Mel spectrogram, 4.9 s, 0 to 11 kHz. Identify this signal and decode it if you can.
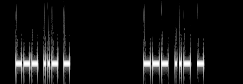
Morse code, heard as a keyed tone, about 28 wpm, 700 Hz. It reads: OUT OUT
